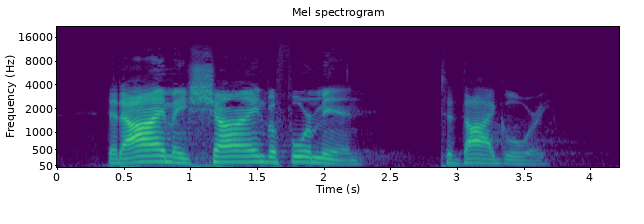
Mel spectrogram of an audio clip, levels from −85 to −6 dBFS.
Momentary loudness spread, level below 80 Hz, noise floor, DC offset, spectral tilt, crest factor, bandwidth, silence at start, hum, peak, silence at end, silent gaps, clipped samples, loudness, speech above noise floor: 21 LU; -62 dBFS; -72 dBFS; under 0.1%; -5 dB/octave; 22 dB; 15 kHz; 0.4 s; none; -12 dBFS; 0.55 s; none; under 0.1%; -32 LUFS; 39 dB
